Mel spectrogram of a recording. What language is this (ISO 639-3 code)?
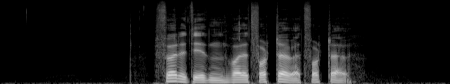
nor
